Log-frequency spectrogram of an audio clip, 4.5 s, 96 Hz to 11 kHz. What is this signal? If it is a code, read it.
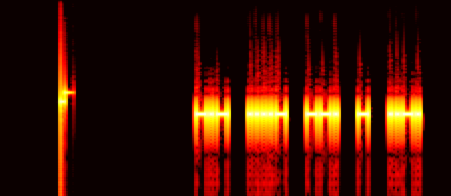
Morse code, heard as a keyed tone, about 34 wpm, spaced as for 25 wpm, 700 Hz. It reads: K4GTF
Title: USA Call Signs - 2x Character Spacing - 35wpm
